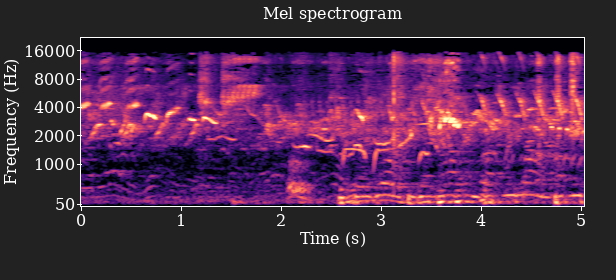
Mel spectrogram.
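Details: A Bornean white-rumped shama, tried out between competition rounds, pours out rapid, varied high whistles and chirps over a busy background, with a man's voice talking from midway.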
